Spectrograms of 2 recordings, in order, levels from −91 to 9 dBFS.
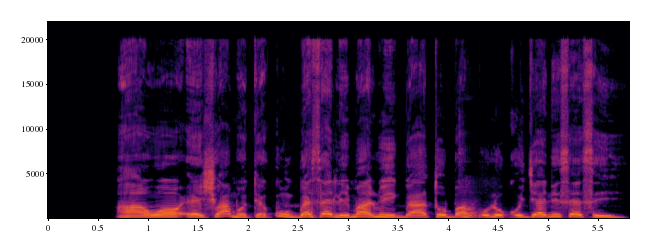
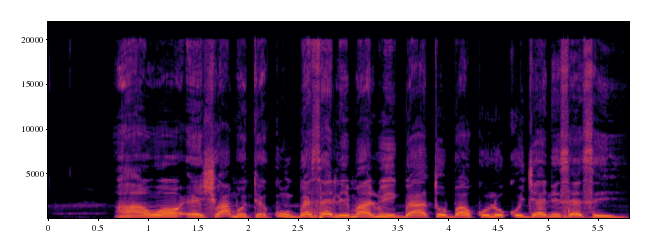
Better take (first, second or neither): second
